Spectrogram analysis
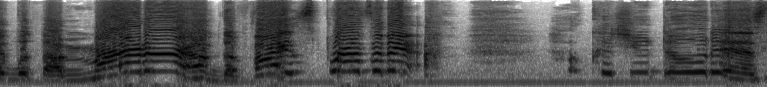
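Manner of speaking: high, loud outraged mock scolding; the president scolding Liv, voice up high; imitating pissed Melly. President scolding Olivia over the murder, high outraged mock scolding. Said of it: "Melly is pissed".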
